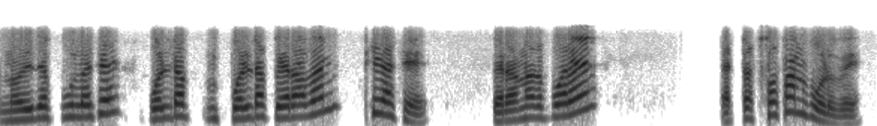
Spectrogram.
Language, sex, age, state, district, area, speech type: Bengali, male, 18-30, West Bengal, Jalpaiguri, rural, conversation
